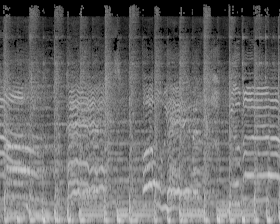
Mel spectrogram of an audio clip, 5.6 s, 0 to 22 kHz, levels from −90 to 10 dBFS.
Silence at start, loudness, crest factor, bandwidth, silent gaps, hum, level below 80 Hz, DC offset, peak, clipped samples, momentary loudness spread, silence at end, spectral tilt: 0 s; -14 LUFS; 14 dB; over 20 kHz; none; none; -24 dBFS; under 0.1%; -2 dBFS; under 0.1%; 4 LU; 0 s; -4 dB/octave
